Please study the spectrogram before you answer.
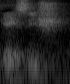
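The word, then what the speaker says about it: Geysir: thermal area it's uh the geyser is actually pronounced Gish uh in Icelandic and the hot spring is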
